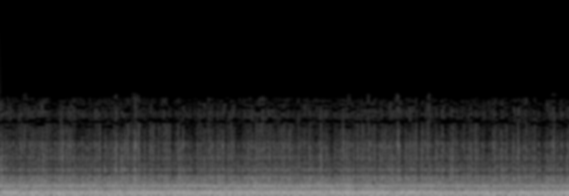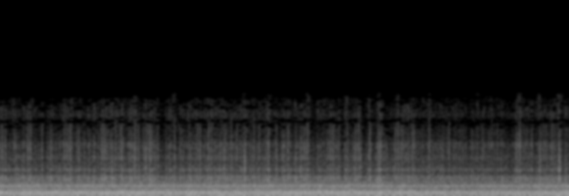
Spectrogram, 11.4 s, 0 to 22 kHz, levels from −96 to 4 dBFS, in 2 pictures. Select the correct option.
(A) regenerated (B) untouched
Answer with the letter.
B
